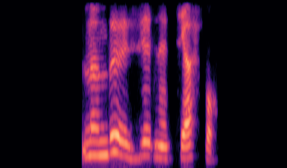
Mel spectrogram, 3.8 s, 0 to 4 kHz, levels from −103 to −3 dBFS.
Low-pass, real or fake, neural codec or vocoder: 3.6 kHz; fake; codec, 16 kHz, 4 kbps, X-Codec, HuBERT features, trained on general audio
